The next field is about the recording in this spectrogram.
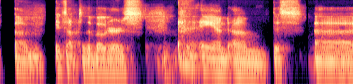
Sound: coughs

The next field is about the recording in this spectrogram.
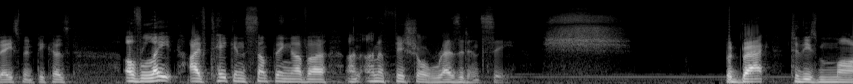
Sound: shhh

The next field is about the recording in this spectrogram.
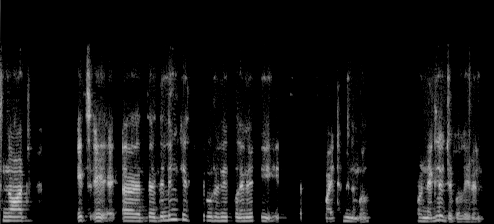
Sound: audio static

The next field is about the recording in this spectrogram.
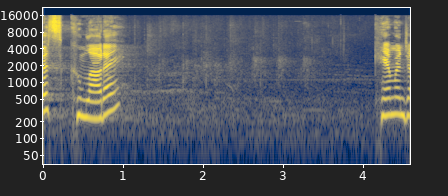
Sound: audience applauds

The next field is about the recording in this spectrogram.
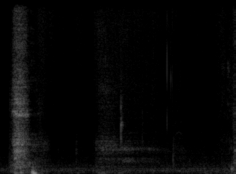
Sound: laughs

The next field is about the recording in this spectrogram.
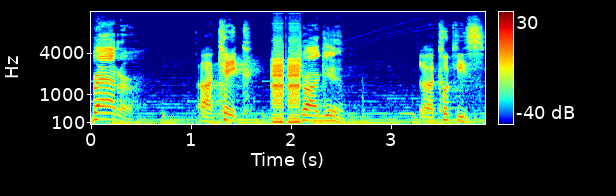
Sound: buzzer

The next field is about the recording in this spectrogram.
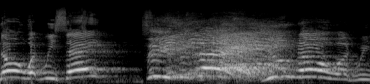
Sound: crowd

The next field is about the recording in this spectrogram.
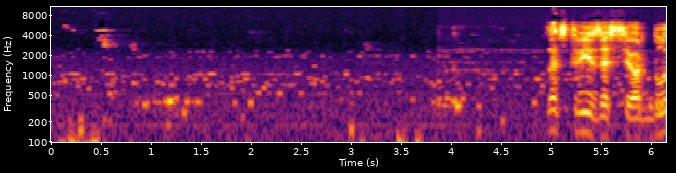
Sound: birds chirping

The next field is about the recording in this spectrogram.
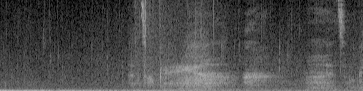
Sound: whispering

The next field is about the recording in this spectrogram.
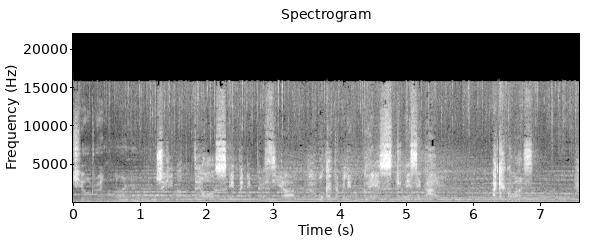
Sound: Themistocles speaking in foreign language

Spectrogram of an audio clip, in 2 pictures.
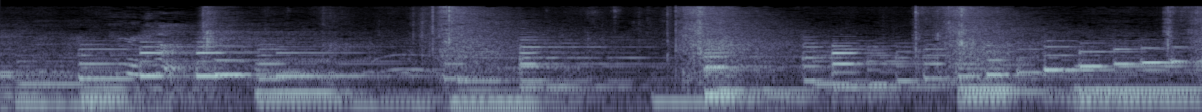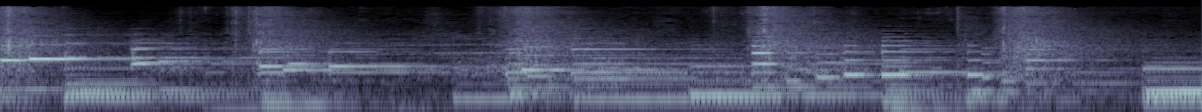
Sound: audience claps while piano plays

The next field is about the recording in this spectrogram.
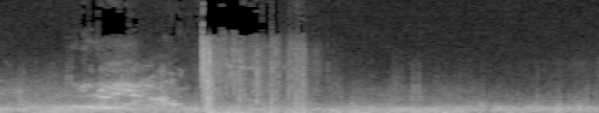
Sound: thud

